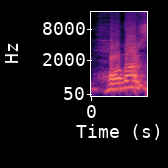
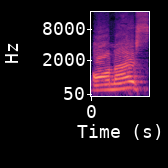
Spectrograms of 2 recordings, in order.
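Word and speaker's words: honours: এন হবে আবার দেখো আমরা বলি হনার্স ডিগ্রি আমরা এখন অনার্সে ভর্তি হব আমরা কি এভাবে বলি নাকি অনার্স বলি অনার্স বলি এজন্য এন হবে তাইলে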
